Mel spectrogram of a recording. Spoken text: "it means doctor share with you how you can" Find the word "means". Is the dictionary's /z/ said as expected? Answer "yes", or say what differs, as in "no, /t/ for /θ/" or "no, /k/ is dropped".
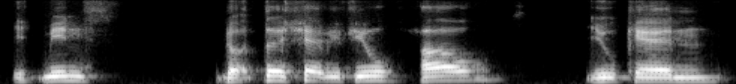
no, /s/ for /z/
